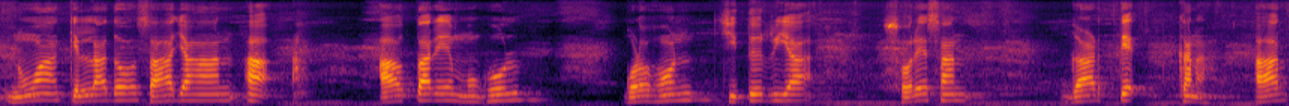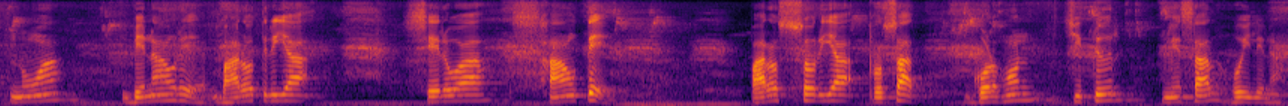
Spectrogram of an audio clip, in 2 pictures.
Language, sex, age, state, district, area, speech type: Santali, male, 60+, West Bengal, Dakshin Dinajpur, rural, read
